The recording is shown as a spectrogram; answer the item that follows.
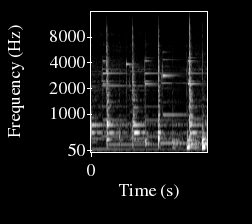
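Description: Live Javanese gong-and-drum ensemble playing a steady rhythm of about three strikes a second: struck gongs ring on with clear pitched tails between sharp drum strokes, over a low sound-system hum.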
